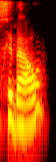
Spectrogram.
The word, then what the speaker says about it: Cybelle: My name is Cybelle. I'm from Brazil. You can pronounce Cybelle.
